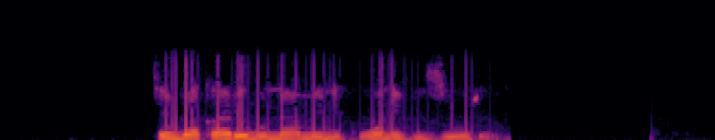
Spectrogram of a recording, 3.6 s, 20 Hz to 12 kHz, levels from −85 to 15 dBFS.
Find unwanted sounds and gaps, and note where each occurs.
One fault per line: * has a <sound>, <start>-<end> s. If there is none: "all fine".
all fine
